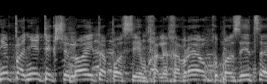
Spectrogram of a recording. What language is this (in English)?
Hebrew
